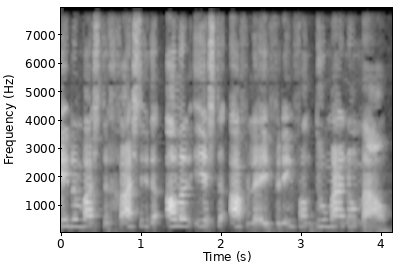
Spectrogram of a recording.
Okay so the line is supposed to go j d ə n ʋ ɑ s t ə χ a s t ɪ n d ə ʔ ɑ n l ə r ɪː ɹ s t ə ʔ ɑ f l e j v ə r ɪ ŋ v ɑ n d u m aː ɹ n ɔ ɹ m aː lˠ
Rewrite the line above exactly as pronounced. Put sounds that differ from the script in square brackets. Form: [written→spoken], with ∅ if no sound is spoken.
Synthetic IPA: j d ə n ʋ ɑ s t ə χ [a→ɑ] s t ɪ n d ə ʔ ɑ [n→∅] l ə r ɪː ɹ s t ə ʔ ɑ f l e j v ə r ɪ ŋ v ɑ n d u m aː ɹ n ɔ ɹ m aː lˠ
